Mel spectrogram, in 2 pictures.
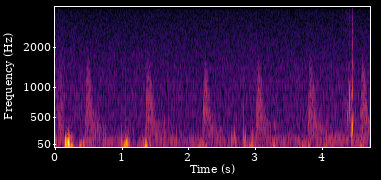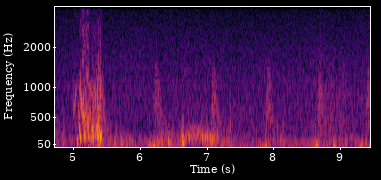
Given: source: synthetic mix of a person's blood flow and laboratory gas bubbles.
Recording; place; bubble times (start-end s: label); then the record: Doppler ultrasound of blood flow; subclavian vein
4.35-4.50 s: bubbles
5.00-5.46 s: bubbles
From the record:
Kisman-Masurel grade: 212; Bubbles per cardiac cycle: several, 3 to 8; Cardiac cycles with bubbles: 1 to 10%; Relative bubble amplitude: moderate (0.250 to 0.450); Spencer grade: 1 (occasional bubble signal discernible with the cardiac motion signal, with majority of cardiac periods free of bubbles); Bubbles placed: anywhere in the cardiac cycle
